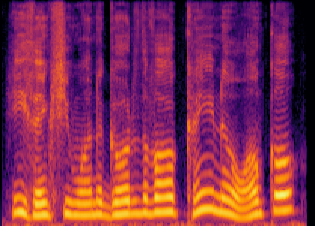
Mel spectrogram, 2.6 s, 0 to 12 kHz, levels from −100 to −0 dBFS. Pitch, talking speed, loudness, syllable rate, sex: 195 Hz, 230 wpm, -14 LUFS, 5.4 syllables/s, male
